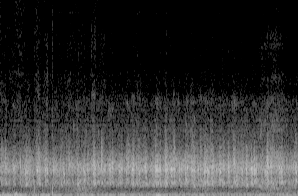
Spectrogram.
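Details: Hundreds of wood frogs call in spring during the mating season at a vernal pool, swimming at the surface. Their dense chorus is a steady mass of rapid, duck-like clucking croaks made to attract mates.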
